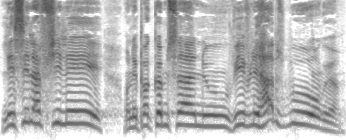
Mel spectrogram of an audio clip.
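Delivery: high, loud shouts; crowd shouting. Acted. Crowd shouting patriotic cheers, loud. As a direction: call out proudly over the crowd. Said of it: "La fille a réussi à disparaître".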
